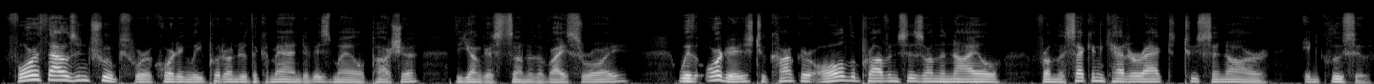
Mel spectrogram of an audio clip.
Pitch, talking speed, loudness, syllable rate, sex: 125 Hz, 155 wpm, -20 LUFS, 4.8 syllables/s, male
